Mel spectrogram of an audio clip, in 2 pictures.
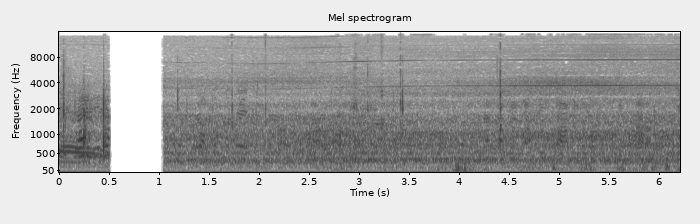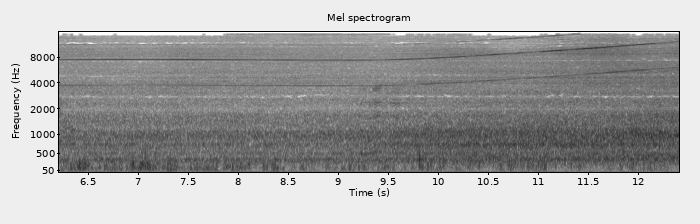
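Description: A small model jet engine whines steadily, then rises in pitch as it speeds up.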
